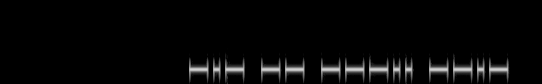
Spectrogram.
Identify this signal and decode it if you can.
Morse code, heard as a keyed tone, about 20 wpm, 700 Hz. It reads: KM8Q
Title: USA Call Signs - 4 Characters - Repeated 2x - 20wpm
